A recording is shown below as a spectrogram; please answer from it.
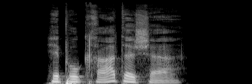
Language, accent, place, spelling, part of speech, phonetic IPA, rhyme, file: German, Germany, Berlin, hippokratischer, adjective, [hɪpoˈkʁaːtɪʃɐ], -aːtɪʃɐ, De-hippokratischer.ogg
- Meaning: inflection of hippokratisch: 1. strong/mixed nominative masculine singular 2. strong genitive/dative feminine singular 3. strong genitive plural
